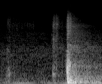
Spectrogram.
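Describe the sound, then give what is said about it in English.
The boot of a car nicknamed Optimus, released by a foot sensor: a low rumble, then one sudden loud clunk as the latch lets go, followed by a brief rattling thud as the lid lifts. No one speaks. “Hey, open the boot with my foot.”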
